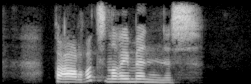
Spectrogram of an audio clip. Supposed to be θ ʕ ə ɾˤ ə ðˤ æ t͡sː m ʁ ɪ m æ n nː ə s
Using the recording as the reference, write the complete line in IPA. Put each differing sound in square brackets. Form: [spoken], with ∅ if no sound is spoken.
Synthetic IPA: θ ʕ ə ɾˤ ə ðˤ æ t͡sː [n] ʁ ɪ m æ n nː ə s

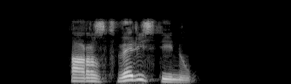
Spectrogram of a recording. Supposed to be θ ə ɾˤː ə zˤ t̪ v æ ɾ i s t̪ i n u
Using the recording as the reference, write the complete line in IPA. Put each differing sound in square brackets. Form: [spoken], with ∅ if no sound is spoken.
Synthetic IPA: θ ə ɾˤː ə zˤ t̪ v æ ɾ i s t̪ i n u

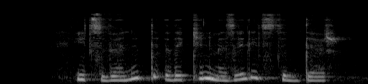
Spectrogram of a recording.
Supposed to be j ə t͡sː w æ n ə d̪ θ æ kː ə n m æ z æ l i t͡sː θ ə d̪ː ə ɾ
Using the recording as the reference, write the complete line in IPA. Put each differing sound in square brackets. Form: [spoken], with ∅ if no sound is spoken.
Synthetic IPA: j ə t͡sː [v] æ n ə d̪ [ð] æ kː ə n m æ z æ l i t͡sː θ ə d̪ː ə ɾ

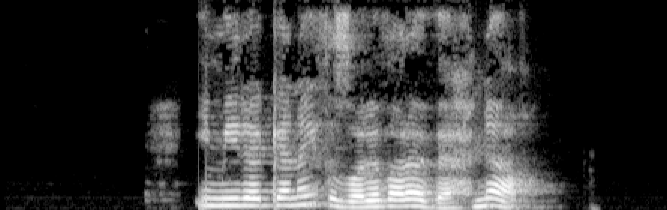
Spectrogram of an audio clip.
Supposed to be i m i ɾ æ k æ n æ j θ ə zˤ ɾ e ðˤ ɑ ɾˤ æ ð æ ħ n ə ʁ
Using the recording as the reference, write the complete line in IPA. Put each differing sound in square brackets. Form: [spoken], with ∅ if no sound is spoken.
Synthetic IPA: i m i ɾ æ k æ n æ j θ ə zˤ ɾ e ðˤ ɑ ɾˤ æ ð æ ħ n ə ʁ

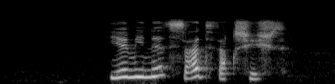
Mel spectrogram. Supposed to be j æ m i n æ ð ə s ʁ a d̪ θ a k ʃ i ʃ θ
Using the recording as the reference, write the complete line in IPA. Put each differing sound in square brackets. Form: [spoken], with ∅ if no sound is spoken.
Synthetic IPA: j æ m i n æ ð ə s [ʕ] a d̪ θ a [q] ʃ i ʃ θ

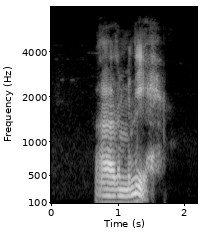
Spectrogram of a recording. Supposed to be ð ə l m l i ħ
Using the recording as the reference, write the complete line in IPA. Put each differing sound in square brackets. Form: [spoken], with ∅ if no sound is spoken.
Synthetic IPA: [ʁ] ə [ɾ] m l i ħ

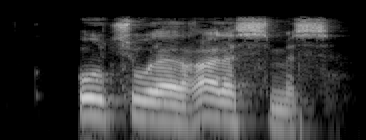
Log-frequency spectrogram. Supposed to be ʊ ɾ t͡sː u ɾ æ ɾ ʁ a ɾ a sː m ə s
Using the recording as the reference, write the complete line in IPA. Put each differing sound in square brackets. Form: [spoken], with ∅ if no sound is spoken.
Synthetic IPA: ʊ ɾ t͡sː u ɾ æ ɾ ʁ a ɾ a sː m ə s

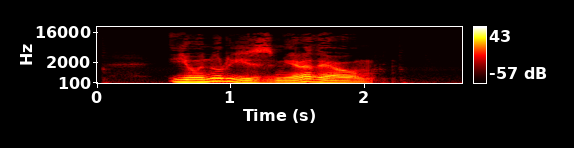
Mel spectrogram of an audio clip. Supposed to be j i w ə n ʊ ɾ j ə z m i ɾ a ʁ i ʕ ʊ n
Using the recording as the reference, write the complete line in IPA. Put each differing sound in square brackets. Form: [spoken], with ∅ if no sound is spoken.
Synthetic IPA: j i w ə n ʊ ɾ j ə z m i ɾ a [ð] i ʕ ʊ [m]

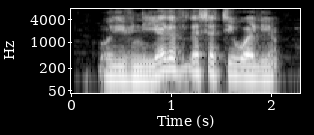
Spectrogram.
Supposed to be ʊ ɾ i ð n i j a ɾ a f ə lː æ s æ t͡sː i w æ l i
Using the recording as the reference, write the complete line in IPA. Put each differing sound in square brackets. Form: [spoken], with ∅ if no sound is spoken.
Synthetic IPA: ʊ ɾ i [v] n i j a ɾ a f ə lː æ s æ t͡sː i w æ l i

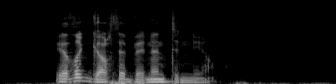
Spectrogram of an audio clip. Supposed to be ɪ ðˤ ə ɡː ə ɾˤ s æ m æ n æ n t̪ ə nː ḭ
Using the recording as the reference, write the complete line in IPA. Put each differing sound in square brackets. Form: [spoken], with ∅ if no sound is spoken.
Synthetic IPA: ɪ ðˤ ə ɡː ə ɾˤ [θ] æ [b] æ n æ n t̪ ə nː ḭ

